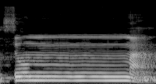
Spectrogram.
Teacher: jadi sama-sama Nun bertasdid dan mim bertasdid dibaca dengan dengung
